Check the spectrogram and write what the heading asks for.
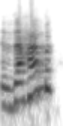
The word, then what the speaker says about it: Dahab: Yeah, so it's an Arabic name, which actually is Dahab, which means gold. Oh, But I think because of Eritreans, the way we pronounce it, we call it Dahab.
